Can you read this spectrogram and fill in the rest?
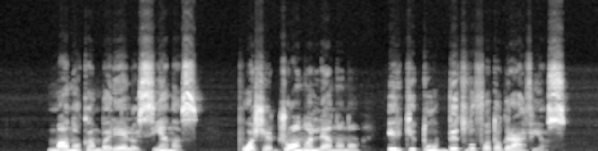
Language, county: Lithuanian, Šiauliai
